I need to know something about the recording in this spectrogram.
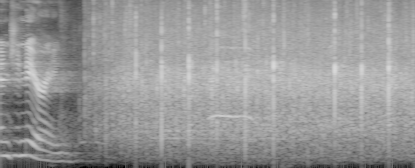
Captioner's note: audience applauding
